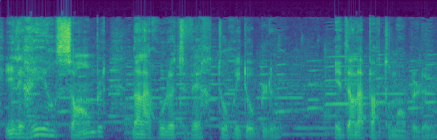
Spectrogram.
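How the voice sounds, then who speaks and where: A man narrating a scripted children's story in measured, simple sentences. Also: extremely low pitch, sing-song, music in the background.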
